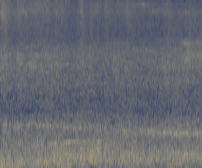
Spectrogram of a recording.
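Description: Brussels metro train pulling out of the station platform: steady rumble of wheels and running gear, with a thin motor whine that rises a little as it pulls away.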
